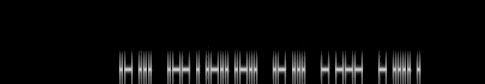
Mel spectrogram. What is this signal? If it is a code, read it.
Morse code, heard as a keyed tone, about 50 wpm, 700 Hz. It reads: AS WELL AS TO THE
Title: Sets of 5 Words Encore2 50wpm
